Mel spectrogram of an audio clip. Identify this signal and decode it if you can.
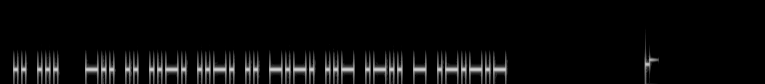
Morse code, heard as a keyed tone, about 30 wpm, 700 Hz. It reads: IS DIFFICULT.
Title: Sentences from Top 1300 Words 30wpm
